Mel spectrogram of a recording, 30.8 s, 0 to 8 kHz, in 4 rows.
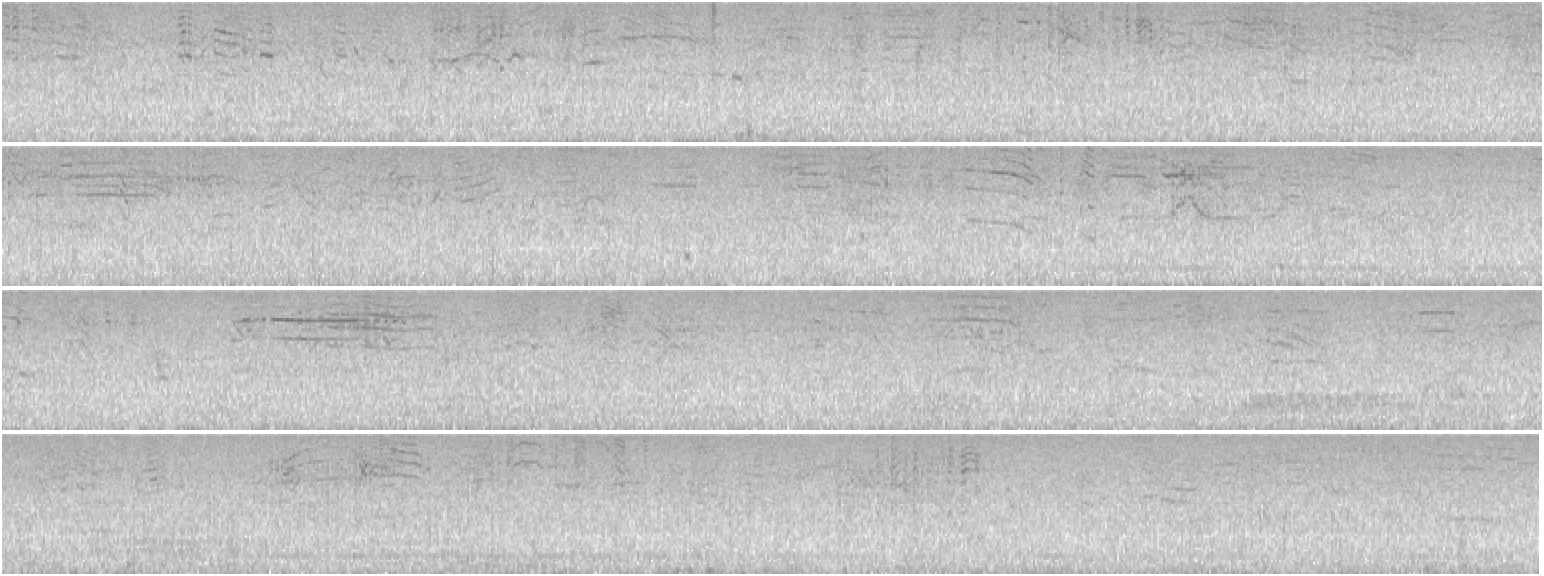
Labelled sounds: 2.1	3.5	Pacific white-sided dolphin, 1.9 to 3.7 kHz
8.0	8.5	Pacific white-sided dolphin, 2.6 to 5.5 kHz
10.9	11.9	Pacific white-sided dolphin, 3.0 to 3.5 kHz
12.5	14.0	Pacific white-sided dolphin, 1.2 to 5.1 kHz
16.5	17.6	Pacific white-sided dolphin, 2.1 to 5.7 kHz
20.0	20.5	Pacific white-sided dolphin, 3.6 to 6.9 kHz
24.9	25.2	Pacific white-sided dolphin, 3.0 to 3.5 kHz

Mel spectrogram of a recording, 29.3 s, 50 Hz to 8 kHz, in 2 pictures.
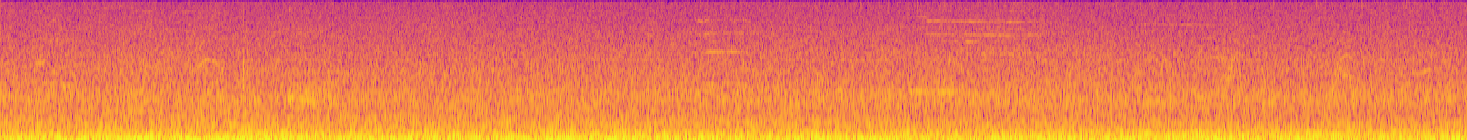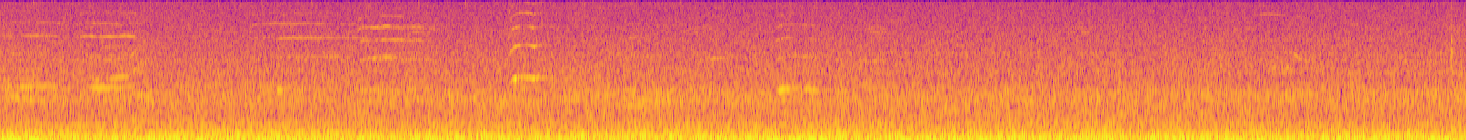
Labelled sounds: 7.0	7.4	killer whale, southern resident, 2.5 to 2.6 kHz
9.3	9.9	killer whale, southern resident, 4.9 to 5.0 kHz
14.8	15.1	killer whale, southern resident, 1.1 to 1.2 kHz
15.4	16.0	killer whale, southern resident, 1.1 to 3.6 kHz
17.3	17.8	killer whale, southern resident, 4.6 to 4.8 kHz
18.2	18.7	killer whale, southern resident, 2.2 to 4.4 kHz
19.7	20.1	killer whale, southern resident, 1.3 to 1.5 kHz

